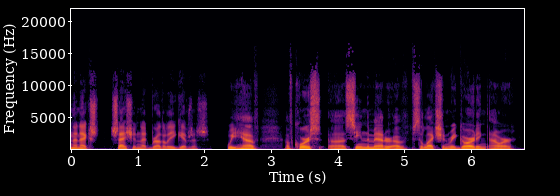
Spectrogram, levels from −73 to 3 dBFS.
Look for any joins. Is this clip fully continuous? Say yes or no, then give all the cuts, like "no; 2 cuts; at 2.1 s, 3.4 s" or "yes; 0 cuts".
no; 1 cut; at 2.4 s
